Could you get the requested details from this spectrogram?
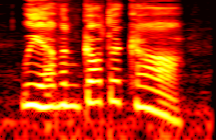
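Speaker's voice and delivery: very high, choked, strangled squeaky falsetto. Narrator reads a man's reply to the narrator, squeaky strangled falsetto. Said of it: "he squeaked in a sort of strangled falsetto".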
